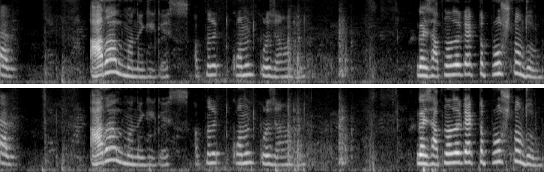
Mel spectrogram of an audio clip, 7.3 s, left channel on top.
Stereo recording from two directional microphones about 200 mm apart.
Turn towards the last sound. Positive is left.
turn(degrees=-5)  # may be behind; listen again after turning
